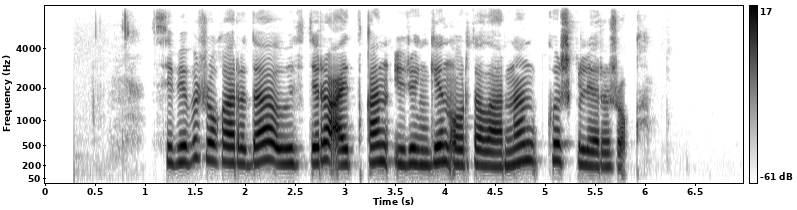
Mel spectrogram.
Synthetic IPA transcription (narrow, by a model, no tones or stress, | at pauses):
se̞be̞bɪʒo̞ʁɑɾəd̪ɑwɵzd̪e̞ɾɪʔɑjt̪qɑnʏjɾe̞ŋɡʲe̞nwʔo̞ɾt̪ɑlˠɑɾənɑŋkʲʰɵʃkʲɪle̞ɾɪʒo̞̰q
